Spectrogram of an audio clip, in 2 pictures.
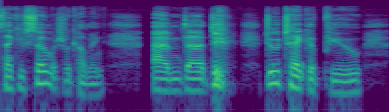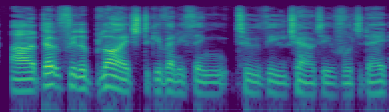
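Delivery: open, chest-resonant vicar. Shown as a demonstration. Vicar thanking people for coming to a charity event, empathic chest voice. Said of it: "this is my vicar voice".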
